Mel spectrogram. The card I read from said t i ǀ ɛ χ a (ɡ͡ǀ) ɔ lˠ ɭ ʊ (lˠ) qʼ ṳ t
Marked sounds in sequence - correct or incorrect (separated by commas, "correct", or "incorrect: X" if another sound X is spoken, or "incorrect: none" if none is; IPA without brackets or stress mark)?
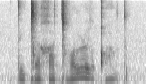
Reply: correct, incorrect: ʎ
